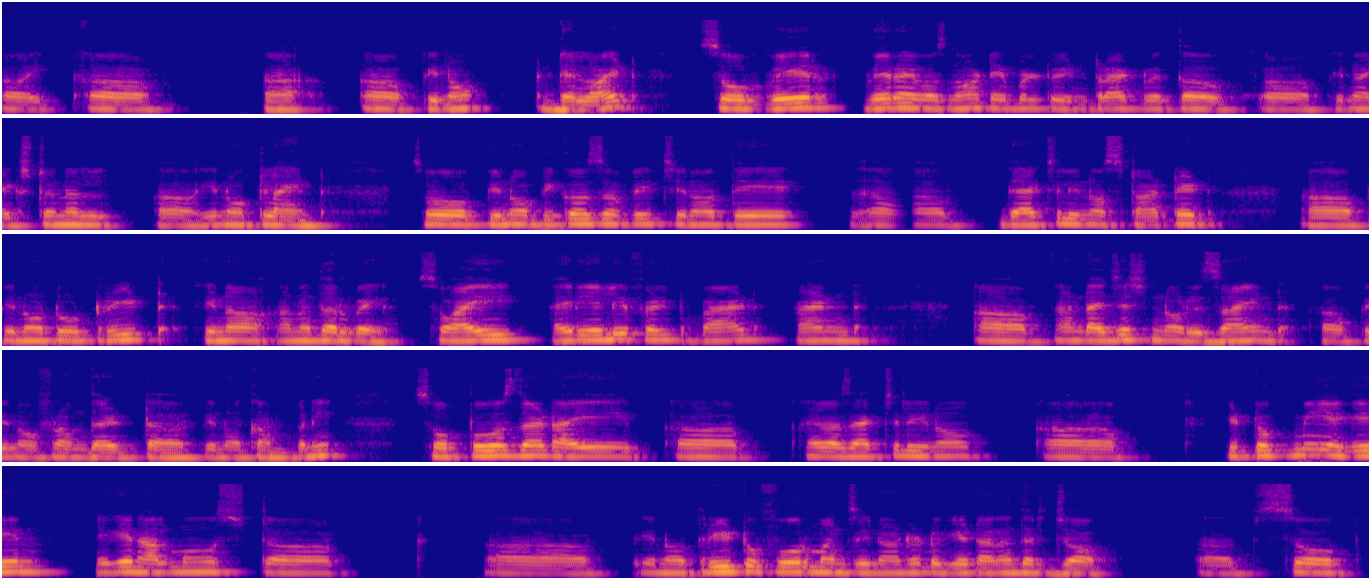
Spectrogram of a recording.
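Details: Participant who stammers, speaking in a Hindi-language stammering support session; real stuttering.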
